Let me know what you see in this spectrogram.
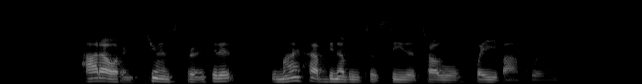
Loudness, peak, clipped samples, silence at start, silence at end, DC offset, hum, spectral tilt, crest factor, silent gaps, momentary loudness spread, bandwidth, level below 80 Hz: -42 LUFS; -22 dBFS; under 0.1%; 0.8 s; 1 s; under 0.1%; none; -7 dB/octave; 20 dB; 2.53-2.71 s; 12 LU; 12.5 kHz; -90 dBFS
